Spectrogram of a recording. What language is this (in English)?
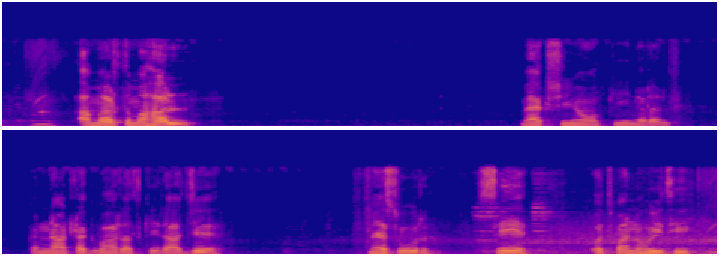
Hindi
